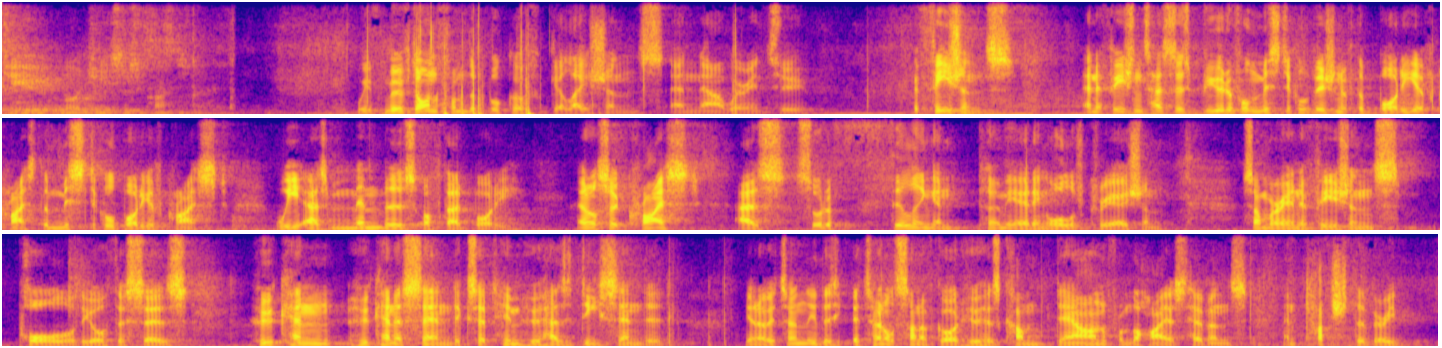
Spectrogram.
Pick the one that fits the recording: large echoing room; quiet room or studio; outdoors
large echoing room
